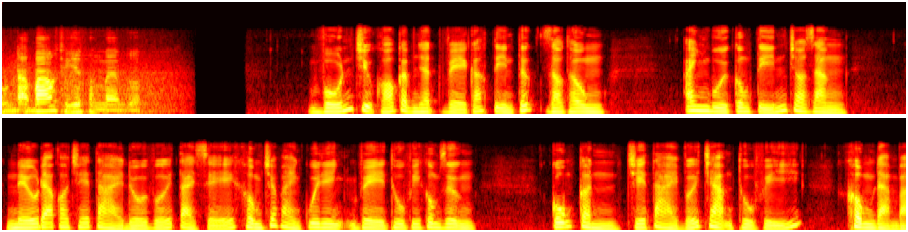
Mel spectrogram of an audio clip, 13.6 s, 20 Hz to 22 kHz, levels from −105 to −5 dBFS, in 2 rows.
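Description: No technical faults can be heard in this speech, which comes across as expected for a call link.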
